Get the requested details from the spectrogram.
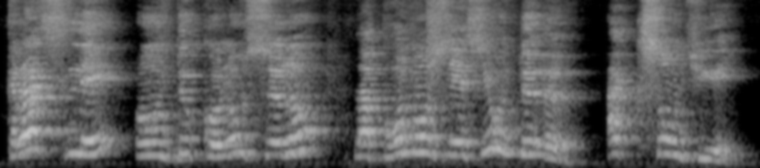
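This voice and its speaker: A teacher explaining a French spelling lesson, slow, repetitive and patient. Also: high voice, expressive, a little mellow. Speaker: primary school teacher. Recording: roomy, distant from the mic.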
